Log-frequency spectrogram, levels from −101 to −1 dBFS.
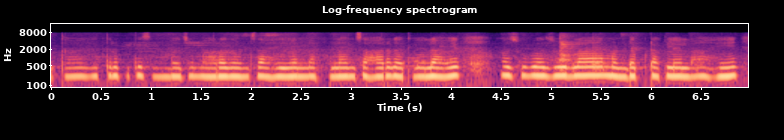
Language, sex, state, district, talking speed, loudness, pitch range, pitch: Marathi, female, Maharashtra, Solapur, 110 wpm, -16 LUFS, 215-225 Hz, 215 Hz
